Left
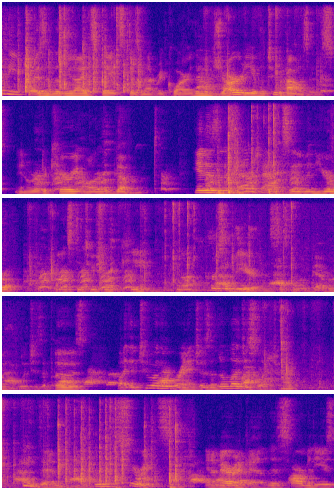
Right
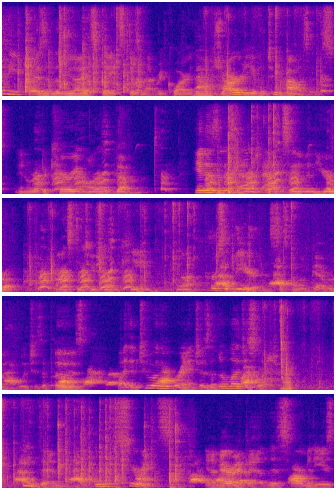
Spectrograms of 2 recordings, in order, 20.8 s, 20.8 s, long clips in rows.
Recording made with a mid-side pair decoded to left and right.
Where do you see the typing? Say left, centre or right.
left.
